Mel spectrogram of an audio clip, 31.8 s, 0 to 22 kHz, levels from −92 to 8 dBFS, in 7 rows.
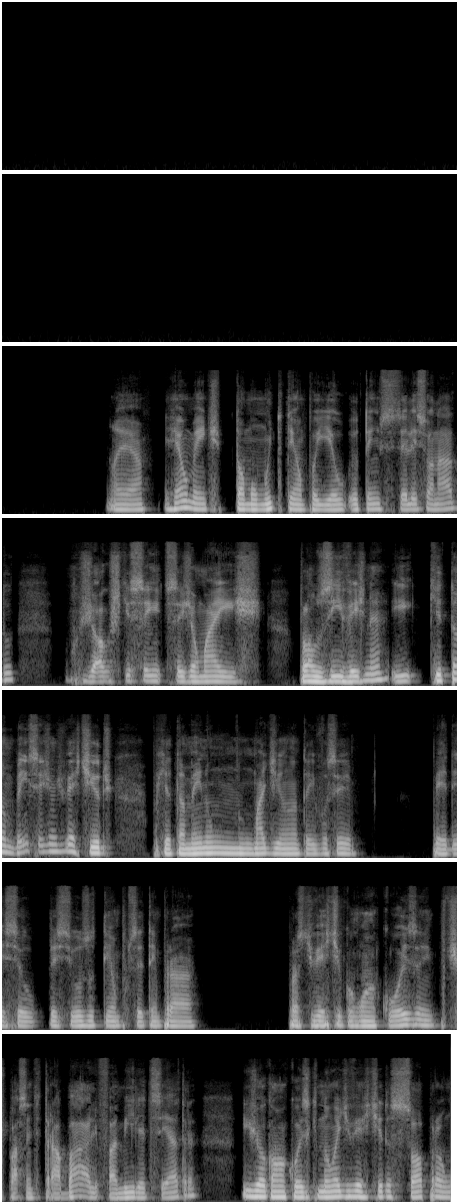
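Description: No technical faults are audible.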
